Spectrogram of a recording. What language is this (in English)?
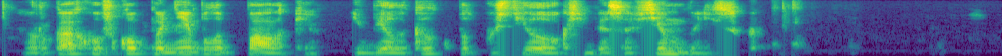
Russian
